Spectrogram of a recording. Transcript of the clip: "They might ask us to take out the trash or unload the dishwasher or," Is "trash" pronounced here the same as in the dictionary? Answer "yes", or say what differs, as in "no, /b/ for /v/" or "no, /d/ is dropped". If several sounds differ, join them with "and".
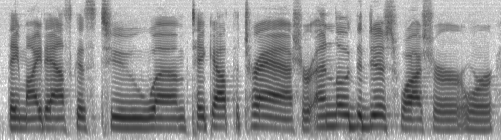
yes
